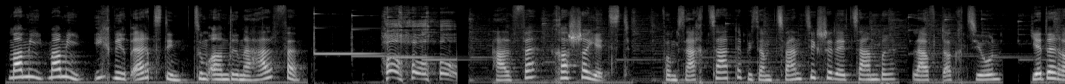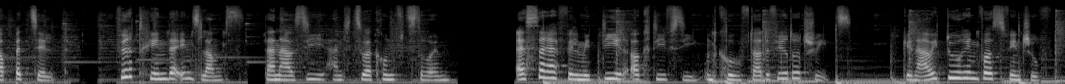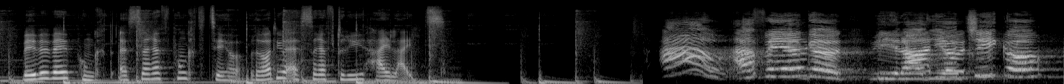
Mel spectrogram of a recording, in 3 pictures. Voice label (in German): Jingle; Glückskette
